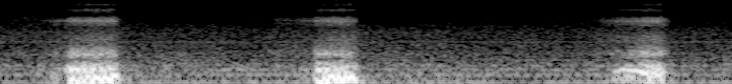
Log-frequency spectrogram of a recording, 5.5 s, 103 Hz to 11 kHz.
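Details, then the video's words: Three gravelly, low snores from sleeping 17-week-old puppy Emery, about two seconds apart, the last softer and more drawn out. "17 Week Puppy- Emery Snoring"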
